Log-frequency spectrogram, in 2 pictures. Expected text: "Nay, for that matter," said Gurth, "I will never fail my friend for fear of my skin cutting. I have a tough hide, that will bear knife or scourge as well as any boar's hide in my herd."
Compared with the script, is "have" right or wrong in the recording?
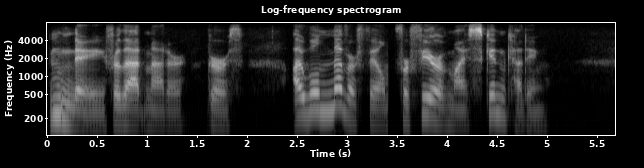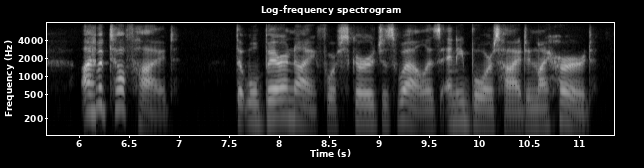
wrong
